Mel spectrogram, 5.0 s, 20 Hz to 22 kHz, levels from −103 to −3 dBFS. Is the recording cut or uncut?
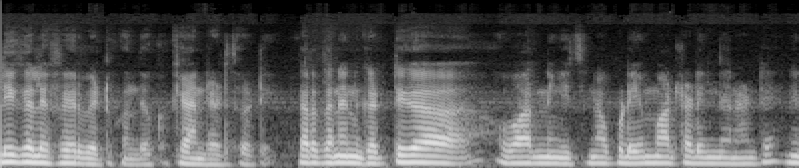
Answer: cut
